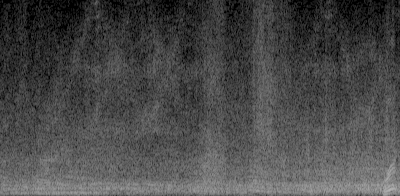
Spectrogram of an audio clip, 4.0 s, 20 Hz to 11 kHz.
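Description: NASCAR Cup stock car's V8 engine running at speed around the oval, a steady drone on the broadcast track audio.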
